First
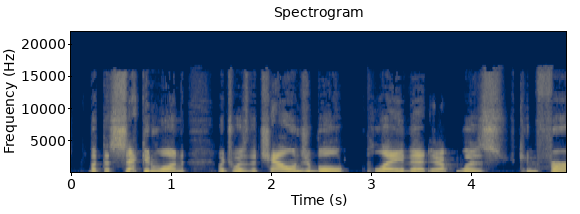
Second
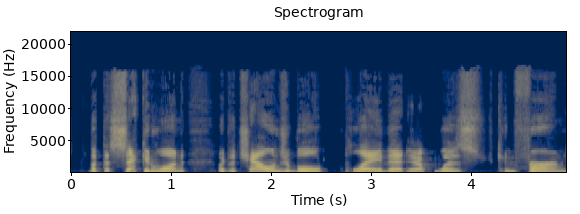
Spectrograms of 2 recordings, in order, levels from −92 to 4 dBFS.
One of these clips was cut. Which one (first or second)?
second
